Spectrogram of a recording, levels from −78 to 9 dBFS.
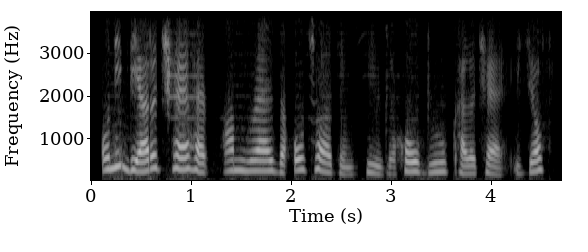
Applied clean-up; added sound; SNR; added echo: neural separator model SepFormer WHAMR!.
